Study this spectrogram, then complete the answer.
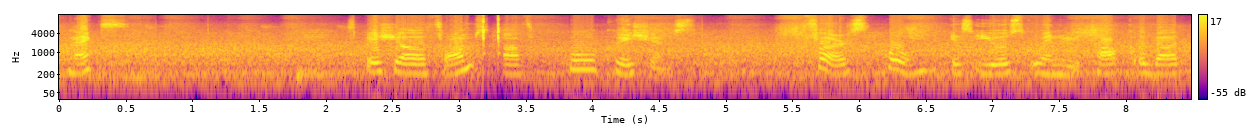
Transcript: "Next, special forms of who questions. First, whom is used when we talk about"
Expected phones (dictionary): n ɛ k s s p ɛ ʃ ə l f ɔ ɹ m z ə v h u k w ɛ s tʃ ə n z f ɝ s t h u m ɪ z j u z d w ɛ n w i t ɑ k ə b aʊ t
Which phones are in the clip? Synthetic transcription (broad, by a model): n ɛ k s s p ɛ ʃ ə l f ɔ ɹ m s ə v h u k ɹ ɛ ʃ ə n s f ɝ s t h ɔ m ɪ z j u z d w ɛ n w i t ɑ k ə b aʊ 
